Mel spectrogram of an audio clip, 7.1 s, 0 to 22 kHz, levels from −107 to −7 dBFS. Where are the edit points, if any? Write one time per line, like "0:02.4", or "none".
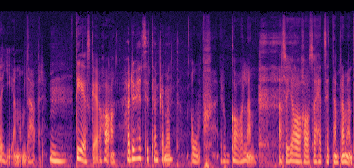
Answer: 0:01.4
